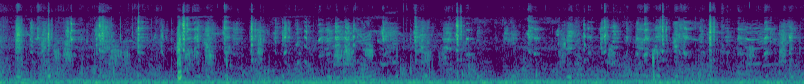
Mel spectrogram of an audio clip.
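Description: Ducks and helmeted guineafowl pecking and dabbling at feed scattered on the ground: a dense, irregular patter of quick clicks from their bills striking the dirt, with a few brief bird calls.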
